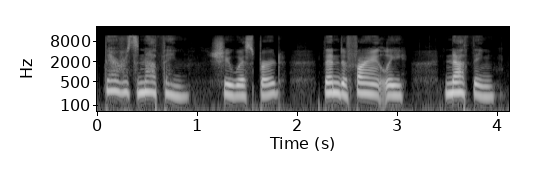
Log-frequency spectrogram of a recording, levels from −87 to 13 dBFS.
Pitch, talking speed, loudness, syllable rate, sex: 215 Hz, 85 wpm, -17 LUFS, 5.1 syllables/s, female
